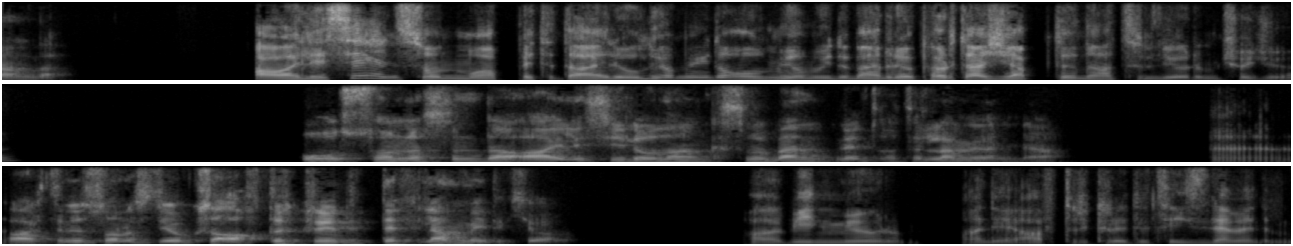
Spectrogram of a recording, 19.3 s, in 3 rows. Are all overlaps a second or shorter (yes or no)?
yes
